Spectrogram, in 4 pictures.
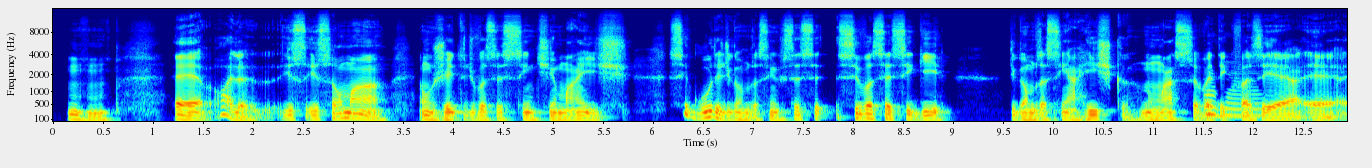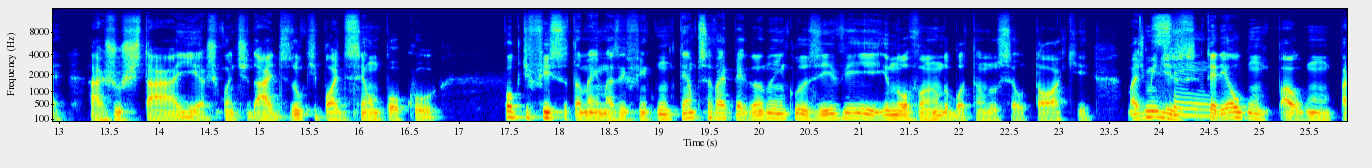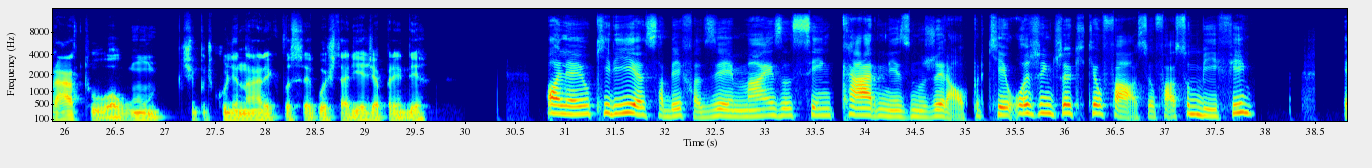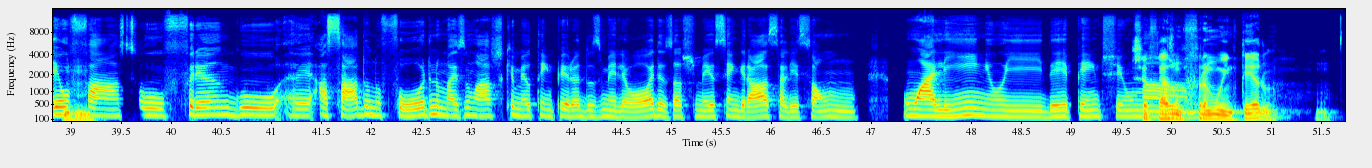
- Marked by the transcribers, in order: tapping
- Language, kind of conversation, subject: Portuguese, advice, Como posso me sentir mais seguro ao cozinhar pratos novos?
